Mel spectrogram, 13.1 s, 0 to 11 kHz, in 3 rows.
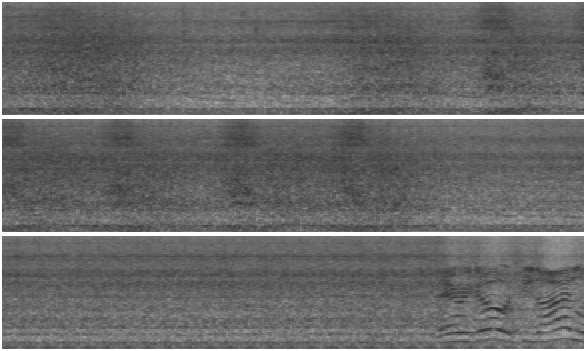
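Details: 1963 Chevrolet Impala SS V8 first start after sitting 35+ years since the 1980s: steady, even idle with a smooth low rumble and no knocks or misses; normal idle.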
